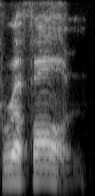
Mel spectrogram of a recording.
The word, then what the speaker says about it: Rapone: That's pronounced Mike Raffone. Oh, Raffone. I got you.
